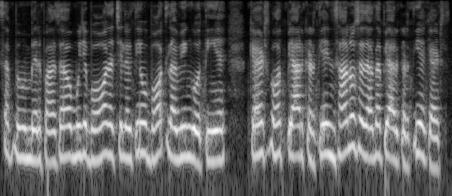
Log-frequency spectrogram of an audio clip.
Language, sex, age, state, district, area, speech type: Urdu, female, 30-45, Delhi, Central Delhi, urban, spontaneous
